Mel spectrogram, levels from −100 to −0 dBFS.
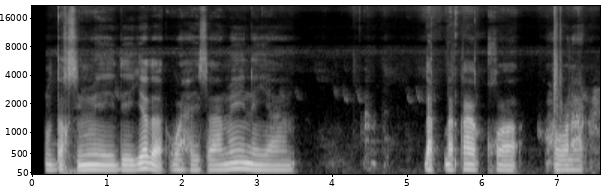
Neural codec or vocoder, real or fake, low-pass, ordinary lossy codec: none; real; none; none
